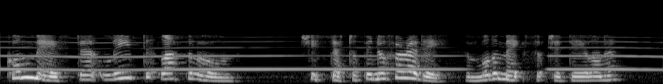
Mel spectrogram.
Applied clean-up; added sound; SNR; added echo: none; Wind instrument, woodwind instrument; 13 dB; reverberation time 0.2 s.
